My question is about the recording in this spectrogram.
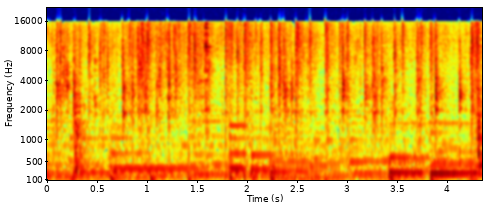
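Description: Mustard seeds, urad dal and cumin crackling and sizzling in hot oil: a South Indian tempering, with many small rapid pops. Background music with held notes plays underneath.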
